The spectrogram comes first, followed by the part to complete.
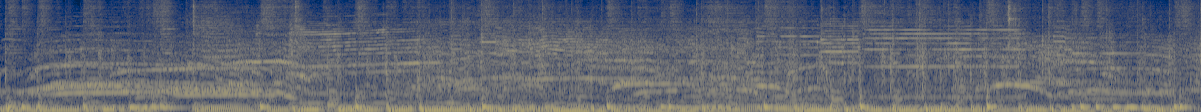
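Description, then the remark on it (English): A large crowd at UCB cheers loudly and continuously, full of overlapping whoops, shouts and yells rising and falling over a dense, steady roar that never lets up. “Oh my God, what a crowd.”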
